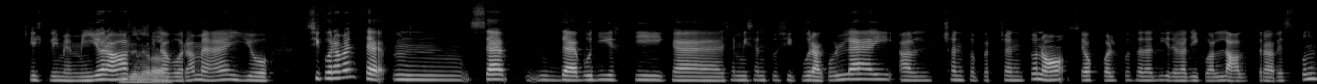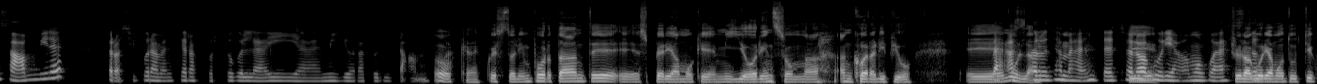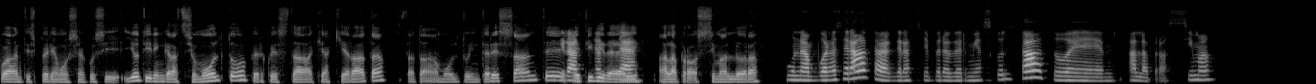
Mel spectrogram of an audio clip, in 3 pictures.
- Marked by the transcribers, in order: tapping
- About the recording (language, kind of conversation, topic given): Italian, podcast, Hai un capo che ti fa sentire subito sicuro/a?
